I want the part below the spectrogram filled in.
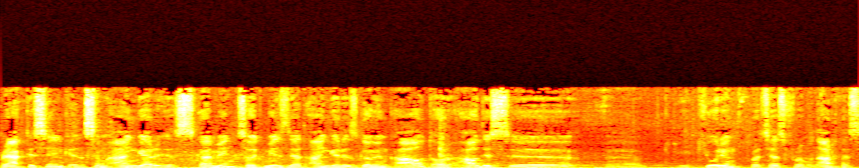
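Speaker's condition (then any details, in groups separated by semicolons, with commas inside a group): No condition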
